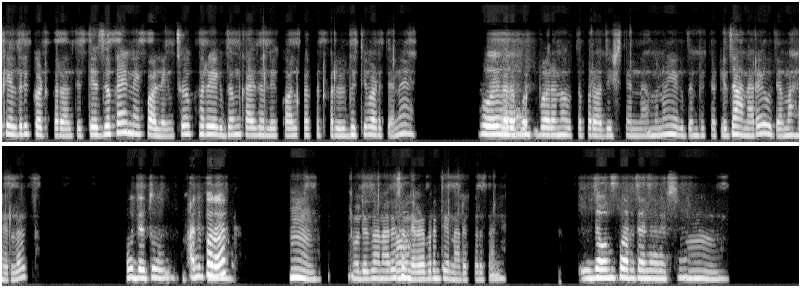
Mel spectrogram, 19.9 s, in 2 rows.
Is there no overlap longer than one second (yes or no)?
yes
